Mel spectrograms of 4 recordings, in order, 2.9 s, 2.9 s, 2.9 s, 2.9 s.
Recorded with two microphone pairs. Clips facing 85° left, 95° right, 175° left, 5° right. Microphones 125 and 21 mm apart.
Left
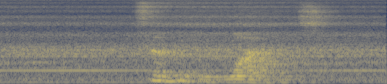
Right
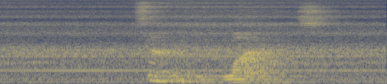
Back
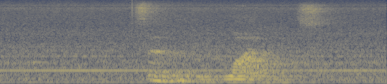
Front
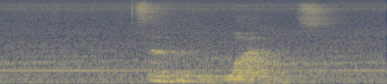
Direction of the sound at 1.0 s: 120° right.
